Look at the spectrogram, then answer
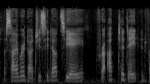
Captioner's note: speaking French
